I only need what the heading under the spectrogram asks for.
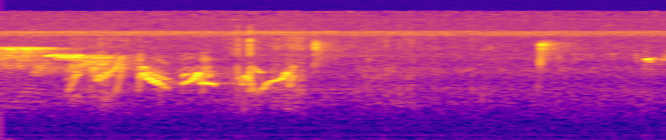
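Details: Eastern bluebird, an early spring arrival, singing a soft, quiet warble of short rising and falling whistled phrases packed into about a second and a half, then a few faint separate notes.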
